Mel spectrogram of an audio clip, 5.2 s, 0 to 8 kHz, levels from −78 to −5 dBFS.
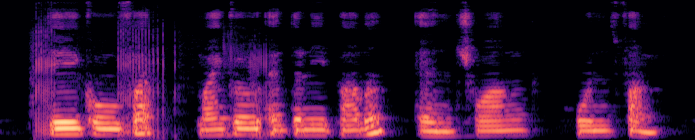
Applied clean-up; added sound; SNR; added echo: classical method WPE with log-MMSE.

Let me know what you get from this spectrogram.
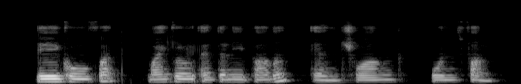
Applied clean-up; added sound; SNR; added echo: neural mask model DeepFilterNet 3.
